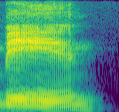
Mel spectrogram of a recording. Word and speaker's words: Binh: I worked with a lady named Ben. I'm out. No, I did. Swear to God, I did. And it was spelled the same way, B-I-N-H. So, and that was the first time I heard the name Ben, but once I saw it spelled, I'm like, all right, that makes sense.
